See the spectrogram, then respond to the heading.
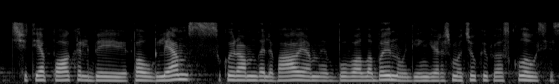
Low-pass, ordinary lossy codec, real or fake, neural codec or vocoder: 7.2 kHz; AAC, 96 kbps; fake; codec, 16 kHz, 8 kbps, FunCodec, trained on Chinese and English, 25 frames a second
